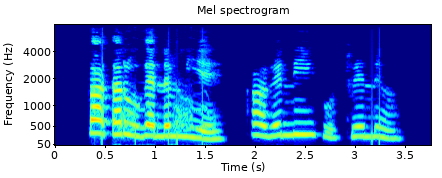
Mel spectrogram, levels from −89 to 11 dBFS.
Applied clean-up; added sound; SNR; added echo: none; Bark; 13 dB; none.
